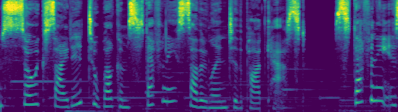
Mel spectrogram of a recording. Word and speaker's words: Southerland: we'll get started absolutely so my name is Stephanie Southerland spelled souland but it's pronounced southernland um yeah I uh I grew up in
